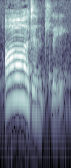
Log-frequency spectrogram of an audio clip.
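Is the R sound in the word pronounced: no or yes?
no. The R sound is dropped after the first vowel. "in the modern received pronunciation accent"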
